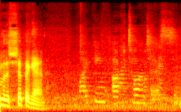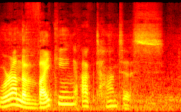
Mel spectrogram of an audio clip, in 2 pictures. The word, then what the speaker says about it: Viking Octantis: Can you pronounce the name of the ship again? Viking Octantis.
